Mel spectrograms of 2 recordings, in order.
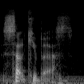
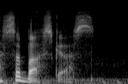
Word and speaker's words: succubus: call it a Buskers I misread it it's succubus and I call it a subascus so that was fun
